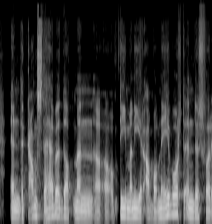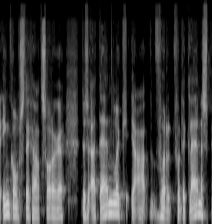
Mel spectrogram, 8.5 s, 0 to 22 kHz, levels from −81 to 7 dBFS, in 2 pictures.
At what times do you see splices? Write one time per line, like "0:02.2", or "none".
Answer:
none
